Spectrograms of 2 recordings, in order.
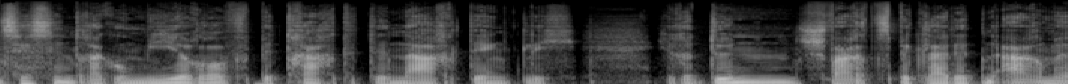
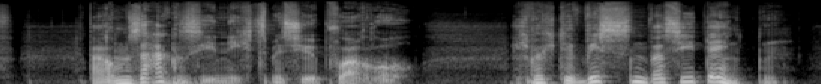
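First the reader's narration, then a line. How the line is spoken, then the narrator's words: Abrupt irritated gruff question. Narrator (German): mit jähem Unmut fragte sie schroff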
